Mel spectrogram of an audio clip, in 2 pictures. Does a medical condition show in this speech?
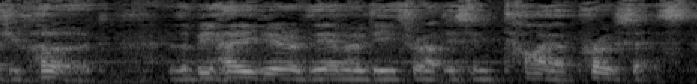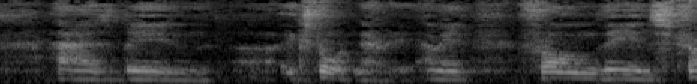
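No.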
